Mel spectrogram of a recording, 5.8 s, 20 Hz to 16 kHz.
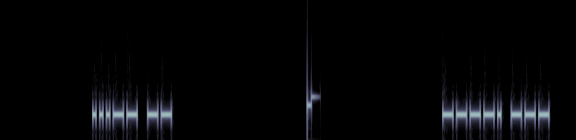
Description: Morse code, heard as a keyed tone, about 36 wpm, 700 Hz. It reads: 3M 9O
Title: Single-Letter Single-Number 35wpm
